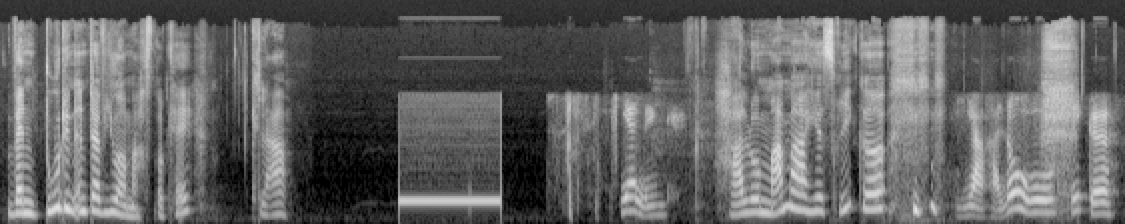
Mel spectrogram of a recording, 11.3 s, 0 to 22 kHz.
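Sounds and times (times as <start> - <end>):
speech: 0.1 - 3.0, 5.7 - 11.2
telephone dial tone while placing a call: 4.0 - 5.0
laughter: 8.9 - 9.5.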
